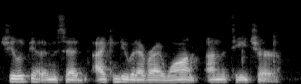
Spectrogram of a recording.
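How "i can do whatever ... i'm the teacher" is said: put-on deadpan, flat and emotionless, much faster. Quoting the teacher's reply after being told she can't, retelling it deadpan. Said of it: "her response was deadpan, like no emotion".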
